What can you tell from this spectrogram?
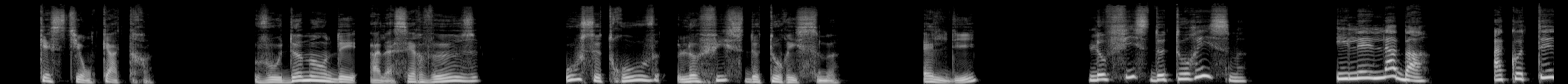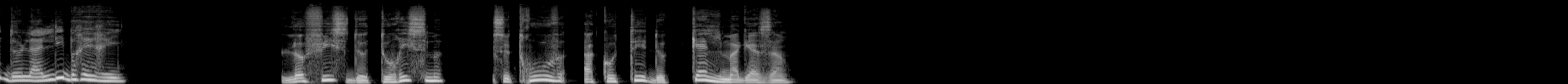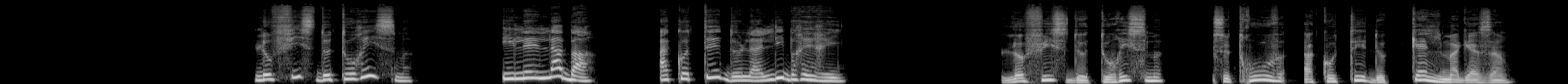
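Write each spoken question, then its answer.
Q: L'office de tourisme se trouve à côté de quel magasin ?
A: la librairie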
